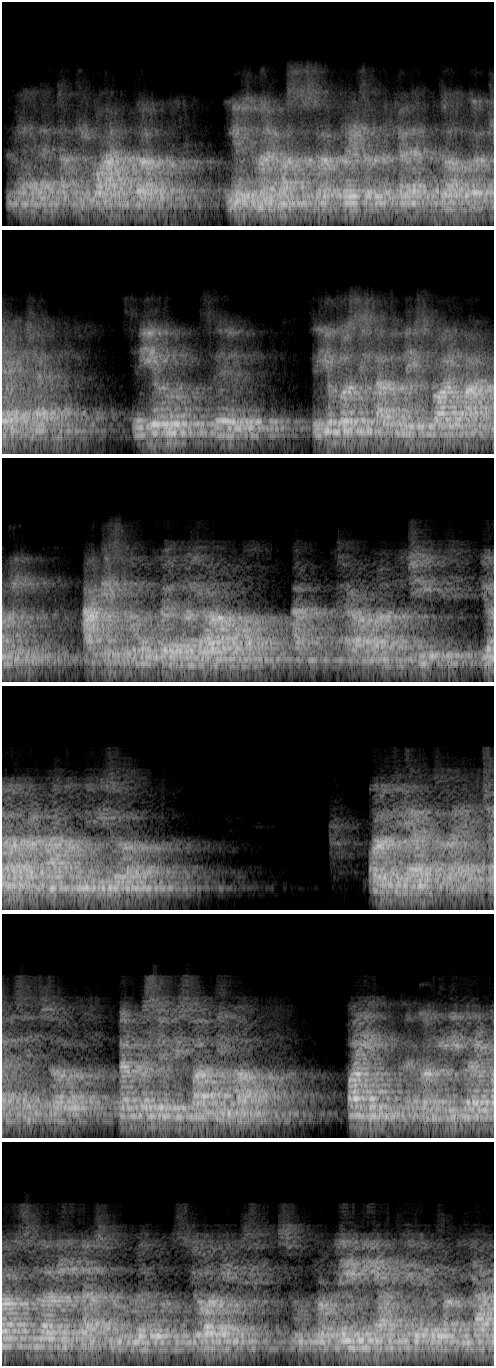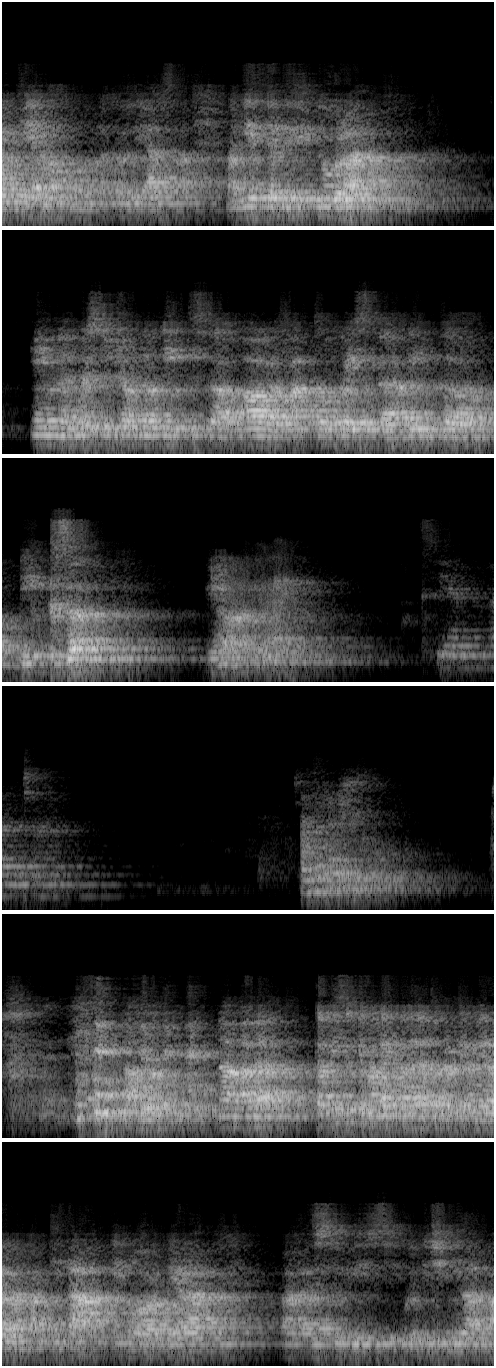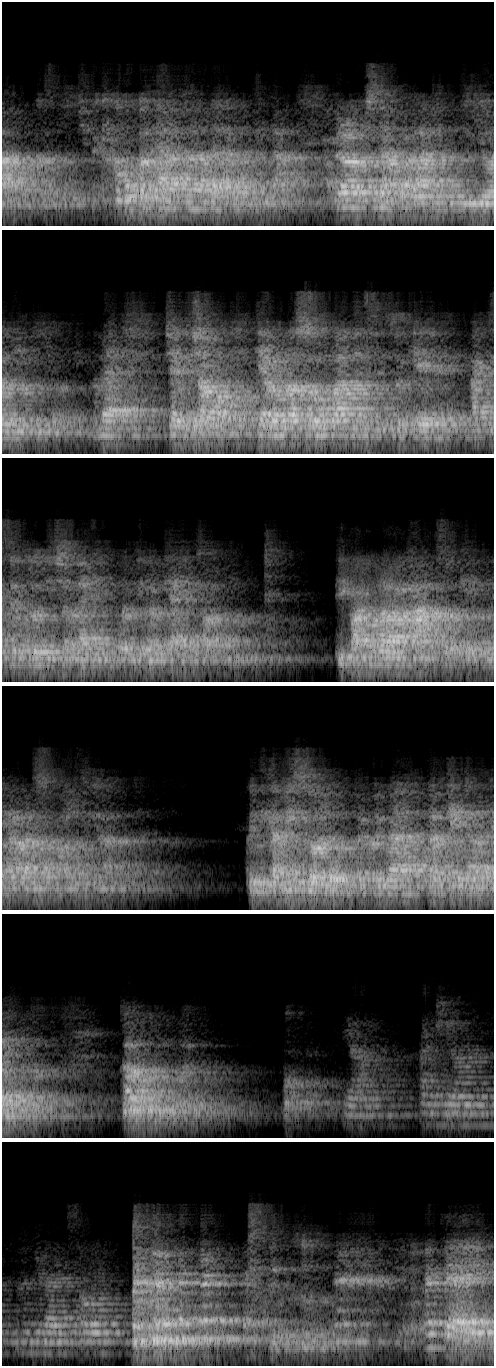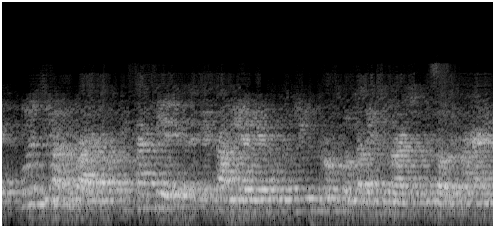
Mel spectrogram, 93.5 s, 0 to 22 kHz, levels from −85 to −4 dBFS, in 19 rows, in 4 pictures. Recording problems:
room echo; strong; dies away in 1.5 s
off-mic speech; far
thin; somewhat; fading below 300 Hz
garbled, watery; slightly; nothing above 8 kHz

